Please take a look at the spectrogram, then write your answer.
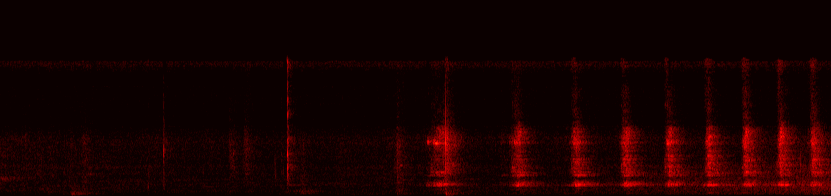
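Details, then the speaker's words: Ceiling fan, not a bearing fault: rhythmic scraping rub that quickens as the fan spins up, from the stator rubbing against the rotor. "जैसा की आप सुन सकते हैं की इस ceiling fan में बहुत तेज आवाज ए रही है इसमें आखिर क्या खराबी हो शक्ति है"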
